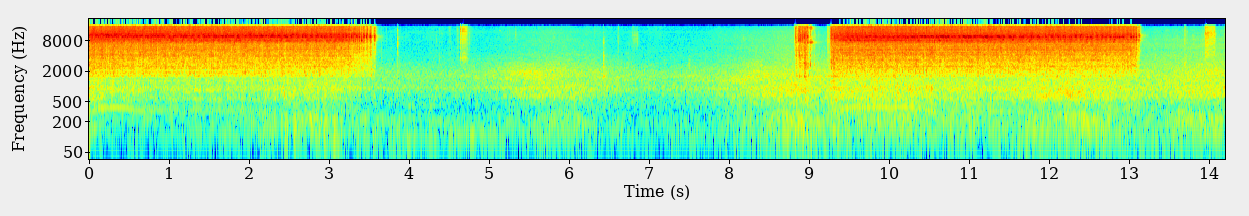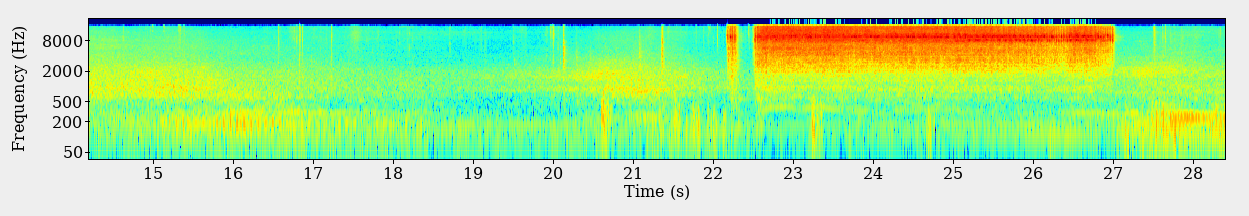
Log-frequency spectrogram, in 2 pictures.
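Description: Handheld cordless power tool running in three long bursts of about four seconds each, spinning out the bolts that hold the radiator fan so it can come off.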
